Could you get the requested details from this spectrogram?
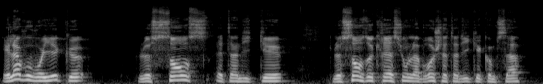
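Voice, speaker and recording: Joking Belgian French teacher. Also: male voice, fairly high pitch, moderate pace, darkish tone. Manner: joking asides to students. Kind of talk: live software class.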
